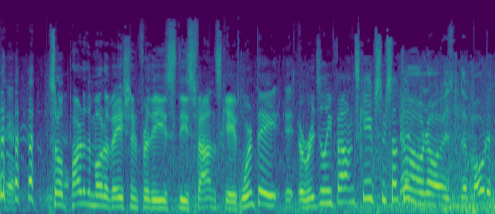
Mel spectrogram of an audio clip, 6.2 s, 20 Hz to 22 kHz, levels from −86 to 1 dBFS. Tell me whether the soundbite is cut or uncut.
cut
